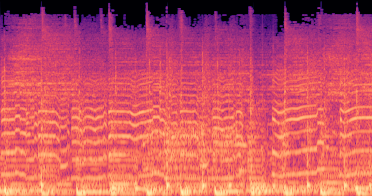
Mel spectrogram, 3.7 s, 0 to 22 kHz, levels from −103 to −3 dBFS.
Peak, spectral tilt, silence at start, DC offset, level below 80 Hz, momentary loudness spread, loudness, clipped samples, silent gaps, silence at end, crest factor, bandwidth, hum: 0 dBFS; -4.5 dB/octave; 0 s; under 0.1%; -20 dBFS; 1 LU; -12 LUFS; under 0.1%; none; 0 s; 12 dB; 18 kHz; none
